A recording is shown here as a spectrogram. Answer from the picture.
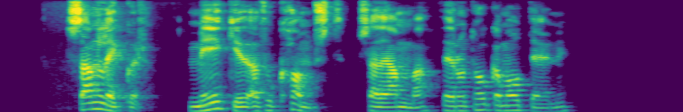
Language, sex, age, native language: Icelandic, male, 20-29, Icelandic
